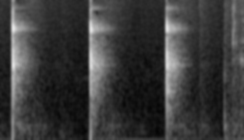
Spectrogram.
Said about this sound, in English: Trippity-trop, trippity-trop, went his hooves upon the bridge.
